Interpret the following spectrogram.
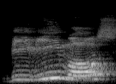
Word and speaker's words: vivimos: Vivimos, and that's where I get my IMOS. Remember, Spanish I says E, and that's what throws people off with pronunciation. But it's imos, IMOS.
